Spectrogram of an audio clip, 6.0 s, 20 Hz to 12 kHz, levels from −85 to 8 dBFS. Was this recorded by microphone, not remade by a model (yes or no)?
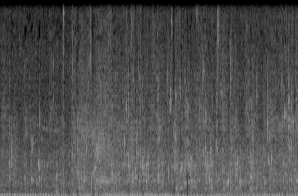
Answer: no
